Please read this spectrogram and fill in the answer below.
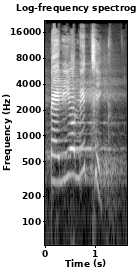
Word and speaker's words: Paleolithic: So it's just how to pronounce this? Paleolithic.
